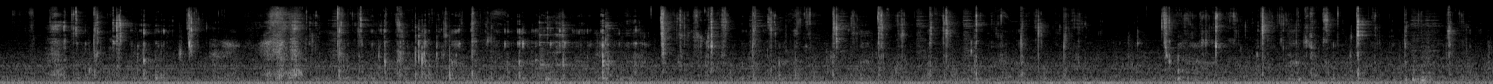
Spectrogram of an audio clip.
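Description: Chewing and biting spicy tteokbokki with shredded green onion: irregular wet mouth clicks and crunches, with chopsticks now and then clicking against the pan and plate.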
